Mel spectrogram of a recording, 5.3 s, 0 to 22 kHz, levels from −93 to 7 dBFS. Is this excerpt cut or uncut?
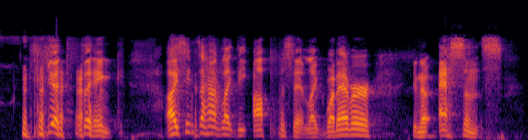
uncut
